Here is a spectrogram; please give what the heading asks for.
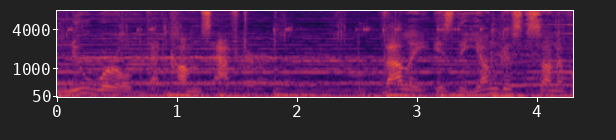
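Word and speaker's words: Váli: another Survivor of Ragnarok if you're wondering about pronunciation use the English word Valley and you're most of the way there bragi is the learned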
